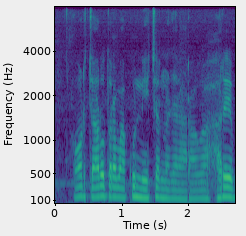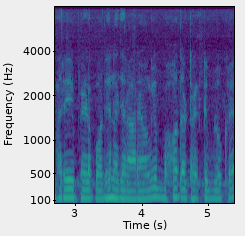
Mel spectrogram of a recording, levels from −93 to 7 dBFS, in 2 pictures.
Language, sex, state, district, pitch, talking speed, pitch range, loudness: Hindi, male, Bihar, Jahanabad, 130 Hz, 235 wpm, 125-145 Hz, -34 LUFS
